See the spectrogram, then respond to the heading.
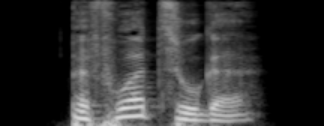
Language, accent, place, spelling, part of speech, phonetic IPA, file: German, Germany, Berlin, bevorzuge, verb, [bəˈfoːɐ̯ˌt͡suːɡə], De-bevorzuge.ogg
- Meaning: inflection of bevorzugen: 1. first-person singular present 2. first/third-person singular subjunctive I 3. singular imperative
